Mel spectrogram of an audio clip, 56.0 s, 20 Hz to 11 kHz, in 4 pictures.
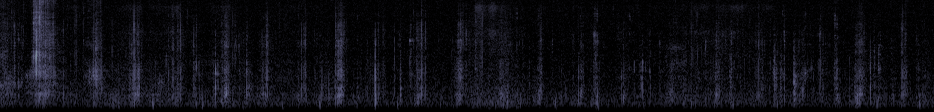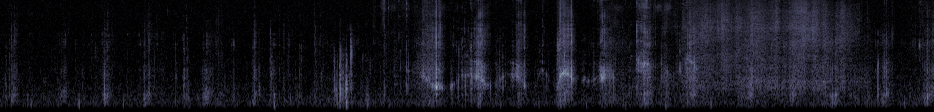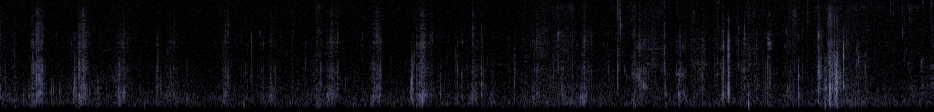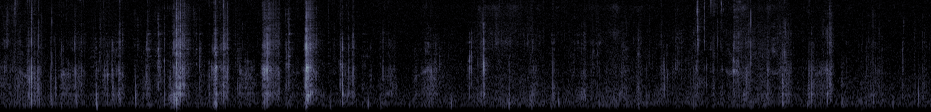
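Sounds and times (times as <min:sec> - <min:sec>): person chewing crunchy food: 0:00.0 - 0:32.2, 0:32.8 - 0:56.0
soft hiss: 0:23.2 - 0:27.8.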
